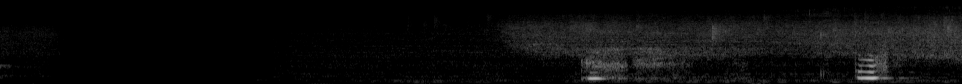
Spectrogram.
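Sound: shower water running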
